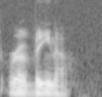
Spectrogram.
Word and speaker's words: Ravenna: I think it says Ravenna when we get off the exit. – Yeah, it's pronounced Ravina. Go ahead. – Ravina. Mm. I know. I still don't get that right.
